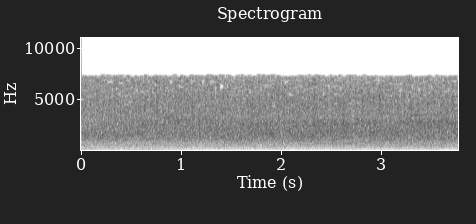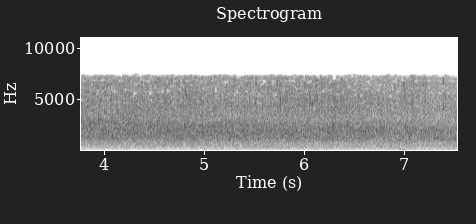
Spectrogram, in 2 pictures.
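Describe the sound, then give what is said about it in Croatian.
Audience applause for women's volleyball teams at a tournament awards ceremony, a dense, steady wash of many hands clapping, so even and continuous that it resembles heavy rain, holding at the same level throughout. “Molim aplauz za sve naše odbojkašice.”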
